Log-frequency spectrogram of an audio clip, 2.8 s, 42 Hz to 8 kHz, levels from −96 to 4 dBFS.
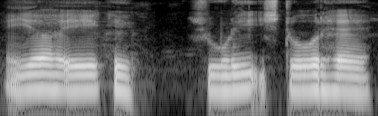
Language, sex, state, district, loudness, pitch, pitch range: Hindi, male, Jharkhand, Deoghar, -16 LUFS, 135 Hz, 130-135 Hz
